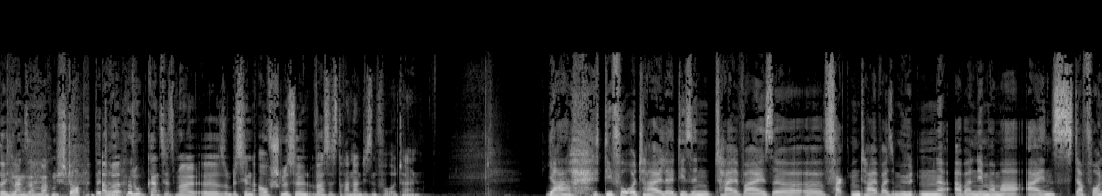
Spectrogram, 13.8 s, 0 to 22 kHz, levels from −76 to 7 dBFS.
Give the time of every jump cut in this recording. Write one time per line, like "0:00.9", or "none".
none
